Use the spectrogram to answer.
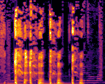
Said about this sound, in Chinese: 哎呀，我怎么开始突然想咳嗽了呢？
